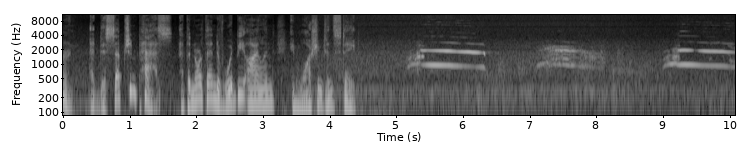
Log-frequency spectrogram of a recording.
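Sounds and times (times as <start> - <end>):
speech: 0.0 - 4.6
red-throated loons calling in flight: 3.4 - 10.0.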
